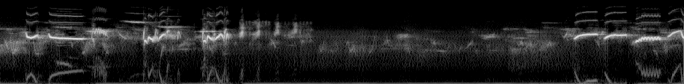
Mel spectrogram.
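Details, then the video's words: Blue-and-white flycatcher song: bursts of bright whistled and slurred notes with fast trills at the start, a quieter softer warbling passage in the middle, then a return of loud swooping whistles repeated several times at the end. "白腹琉璃(白腹藍鶲)/Blue-and-white Flycatcher"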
